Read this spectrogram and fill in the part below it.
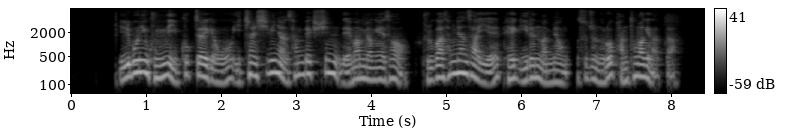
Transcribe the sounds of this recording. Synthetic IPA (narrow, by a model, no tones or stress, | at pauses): iɭboɲinkuŋneip̚k͈uk̚t͡ɕ͈ae̞kjʌŋuit͡ɕʰʌnɕʰibiɲʌnsʰambe̞k̚ɕ͈ibne̞manmjʌŋe̞sʰʌ | puɭɡwasʰamɲʌnsʰaie̞pe̞ɡiɾɯnmanmjʌŋsʰud͡ʑunɯɾopantʰoŋɦaɡena̰t̚t͈a̰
